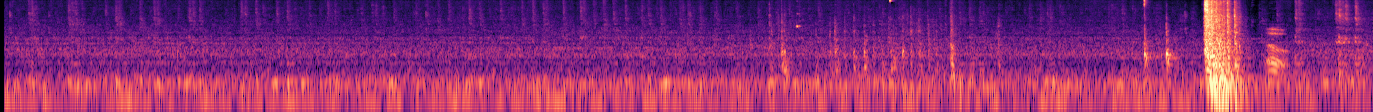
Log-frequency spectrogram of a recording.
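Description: Ford Falcon's engine idling steadily, heard from inside the cabin. About nine seconds in, a short, loud thump breaks in.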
